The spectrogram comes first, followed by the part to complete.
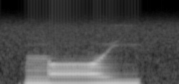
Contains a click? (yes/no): no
